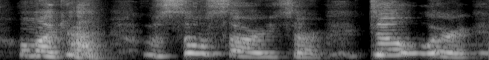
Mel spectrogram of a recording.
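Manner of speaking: high, loud, gushing apology; mock a frightened worker over-apologizing; panicked apology. Worker apologizing for the forgotten mustard, high loud panic. Worker voiced in retold story.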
